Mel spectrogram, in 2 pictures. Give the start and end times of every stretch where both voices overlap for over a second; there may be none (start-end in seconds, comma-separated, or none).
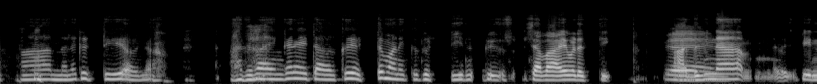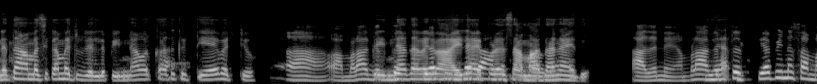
11.9-13.7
